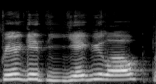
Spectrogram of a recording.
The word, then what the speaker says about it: Birgit Yegülalp: Yeah, it just depends where you come from. I pronounce it as Birgit Yegülalp, but I have to admit, it's a very strange name.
